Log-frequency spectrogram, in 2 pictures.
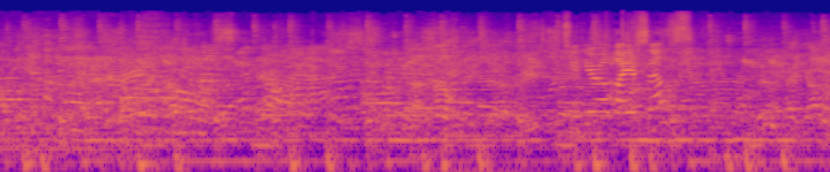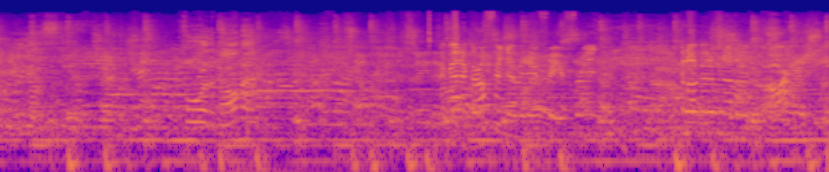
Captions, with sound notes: (people chattering) (upbeat music) - You two here all by yourselves? - For the moment. - I gotta girlfriend over there for your friend. We can all go to another bar.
